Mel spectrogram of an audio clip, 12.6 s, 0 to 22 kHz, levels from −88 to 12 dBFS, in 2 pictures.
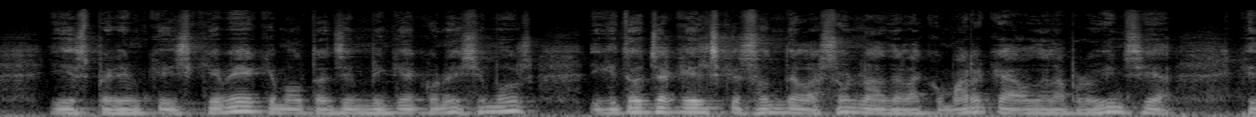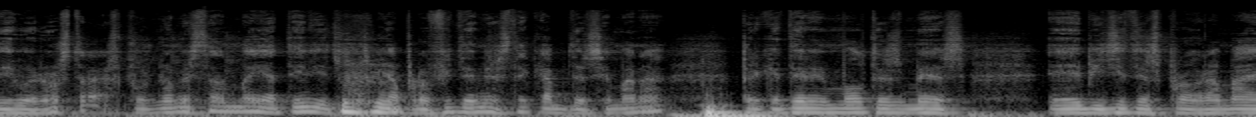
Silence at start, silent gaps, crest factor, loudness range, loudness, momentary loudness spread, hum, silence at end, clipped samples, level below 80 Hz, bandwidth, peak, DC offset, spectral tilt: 0 s; none; 20 dB; 4 LU; -31 LUFS; 9 LU; none; 0 s; under 0.1%; -38 dBFS; 16.5 kHz; -8 dBFS; under 0.1%; -6.5 dB/octave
